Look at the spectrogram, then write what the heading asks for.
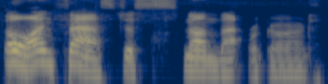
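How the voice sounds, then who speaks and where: Male streamer, casual Q&A, self-mocking jokes, voice pitched a touch high, dry close mic. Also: expressive, unhurried, bright, forceful tone, no room sound. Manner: joking and self-mocking, laughs often. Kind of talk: casual live-stream chat answering viewer questions.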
